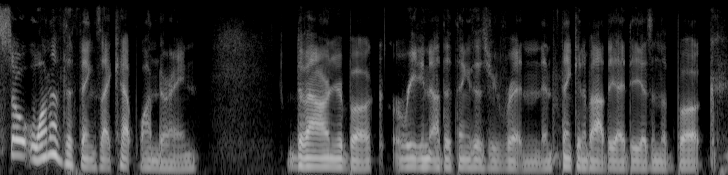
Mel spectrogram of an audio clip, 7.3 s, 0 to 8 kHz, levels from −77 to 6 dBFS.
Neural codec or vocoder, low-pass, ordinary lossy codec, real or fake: none; 7.2 kHz; Opus, 24 kbps; real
